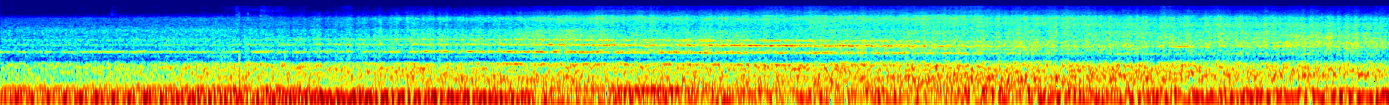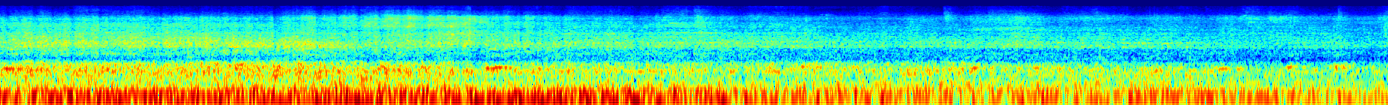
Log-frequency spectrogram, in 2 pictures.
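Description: A train passing close by on the tracks: a low drone and a whine that falls slowly in pitch over the first several seconds, then the steady rumble of the cars rolling past, easing off slightly near the end.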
